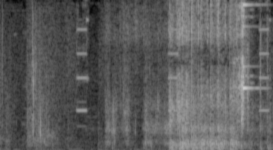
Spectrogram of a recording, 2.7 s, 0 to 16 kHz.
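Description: Rapid gunfire from the video game Counter-Strike 2 bursts in loudly during the second half, a dense run of shots after quieter game ambience.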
